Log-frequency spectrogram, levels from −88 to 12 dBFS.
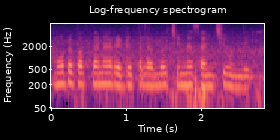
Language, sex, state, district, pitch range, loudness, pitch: Telugu, female, Telangana, Mahabubabad, 185-205 Hz, -17 LUFS, 195 Hz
